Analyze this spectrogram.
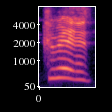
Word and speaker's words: Coren: Yeah, because when you're calling out, oh, follow me on Twitter at Corinne, but it's spelled Coren.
